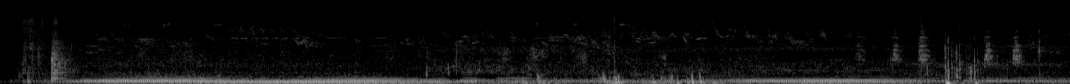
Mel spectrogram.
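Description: Ducks quacking close by, a steady chorus of overlapping nasal calls that swells, dips briefly, then resumes with occasional louder quacks.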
